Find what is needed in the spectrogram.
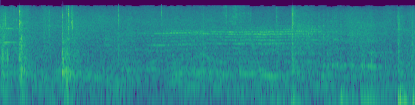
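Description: Hands handling a small cardboard box, with a few sharp clicks and a louder plastic knock at the end, over quiet background music.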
